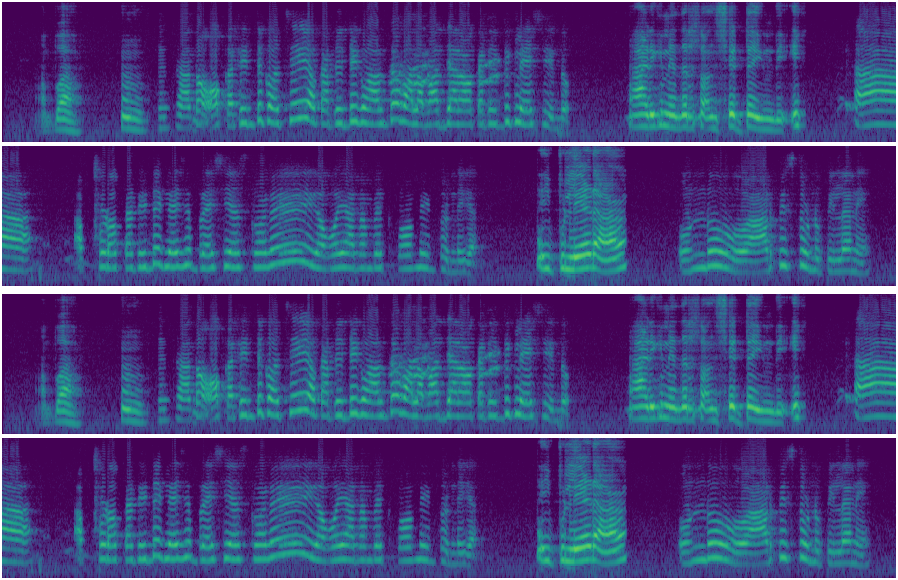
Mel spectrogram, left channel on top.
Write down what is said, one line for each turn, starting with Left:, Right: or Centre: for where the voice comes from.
Left: అబ్బా ఉ
Right: కతం ఒకటింటికి వచ్చి ఒకటింటికి వళ్తే వాళ్ళ మధ్యానం ఒకటి ఇంటికి లేచిండు
Left: ఆడికి నిద్ర సన్ సెట్ అయింది
Right: ఆ అప్పుడు ఒకక్కటింటికి లేచి బ్రష్ చేసుకొని ఇగ పోయి అన్నం పెట్టుకొని తింటుంటి ఇగ
Left: ఇప్పుడు లేడా
Right: ఉండు ఆడిపిస్తుండు పిల్లని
